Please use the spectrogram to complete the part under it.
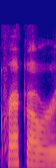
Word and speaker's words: Krakauer: This is nonfiction, and it's called Classic Crack Hour, and Crack Hour is spelled K-R-A-K-A-U-E-R. It's by John Krakauer, who is the man who wrote Into Thin Air.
